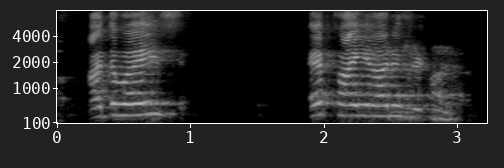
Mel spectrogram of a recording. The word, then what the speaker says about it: FIR: Otherwise, FIR is written. F is pronounced with an E sound, which is a vowel sound.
